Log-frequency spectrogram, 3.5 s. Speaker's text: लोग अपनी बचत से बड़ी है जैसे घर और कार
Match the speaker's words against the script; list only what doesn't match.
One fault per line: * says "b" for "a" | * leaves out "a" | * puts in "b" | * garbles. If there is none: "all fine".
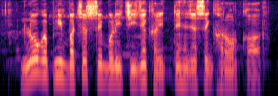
* puts in "चीज़े खरीदते"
